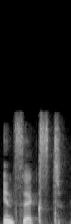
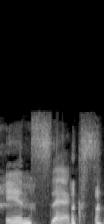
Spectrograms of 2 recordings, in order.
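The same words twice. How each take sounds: First: Said in the usual way. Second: "Insects" said higher through a laugh. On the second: Real, not acted. Repeats the quoted word, laughing.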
